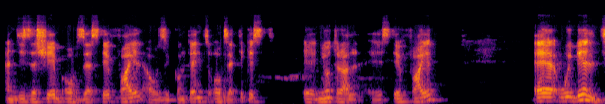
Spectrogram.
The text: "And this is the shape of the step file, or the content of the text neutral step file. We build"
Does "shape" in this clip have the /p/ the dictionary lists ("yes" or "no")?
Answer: no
